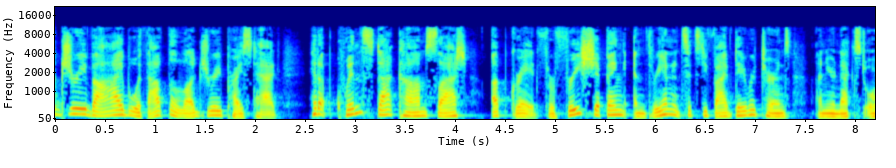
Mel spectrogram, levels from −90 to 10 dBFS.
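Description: No technical fault can be heard anywhere in the speech recording. No moment stands out as needing a timestamp or an explanation.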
